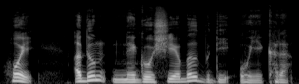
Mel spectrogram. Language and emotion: Manipuri, neutral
